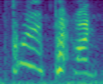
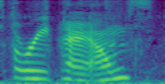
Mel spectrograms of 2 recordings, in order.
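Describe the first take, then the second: First: Imitating her excitement, much higher; hammed-up thrilled nurse, pitched way up; mock excited. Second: Said in the usual way. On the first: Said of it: "And she was all excited". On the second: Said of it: "She says".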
